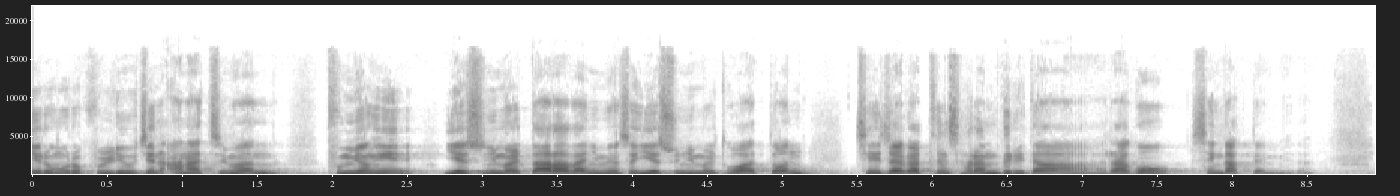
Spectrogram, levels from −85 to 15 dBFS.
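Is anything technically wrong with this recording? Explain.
Yes. An adaptive stream at a lower bitrate plays from 4.88 s to 6.88 s, a two-second stretch of the speech. The player switched to a cheaper encoding of the same audio when the connection slowed, then switched back. The change is abrupt in both directions with no gap. Inside that window codec artefacts rise, which fits a step down from roughly 64 to 16 kbit/s Opus.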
